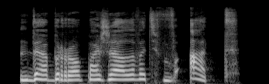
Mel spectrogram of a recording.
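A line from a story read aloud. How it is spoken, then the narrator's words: Demonic roar. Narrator (Russian): проревела Татьяна демоническим голосом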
